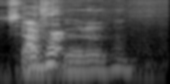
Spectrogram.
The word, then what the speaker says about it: Sadhguru: Am I pronouncing it right? Is it Sadhguru? – Sadhguru. – Sadhguru. – Sadhguru. Sadhguru. There you go.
